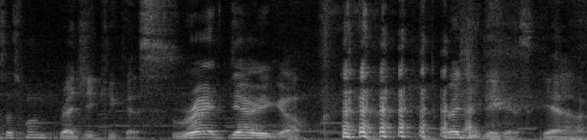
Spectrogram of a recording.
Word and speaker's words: Regigigas: It grabbed on visually, and that's, how do you pronounce this one? Regigigas.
